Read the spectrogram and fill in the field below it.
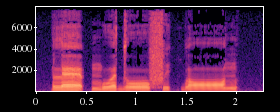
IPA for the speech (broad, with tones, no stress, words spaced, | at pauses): lɛː˥˨p̚mu˧˥ə̯ doː˧˥fi˧k̚lɔː˩˧n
